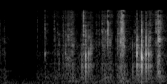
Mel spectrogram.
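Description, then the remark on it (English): Prismacolor colored pencils clatter and click together as they're handled, a quick flurry of light wooden taps and rattles after a brief moment of silence, with no talking. “There, you can hear them.”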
